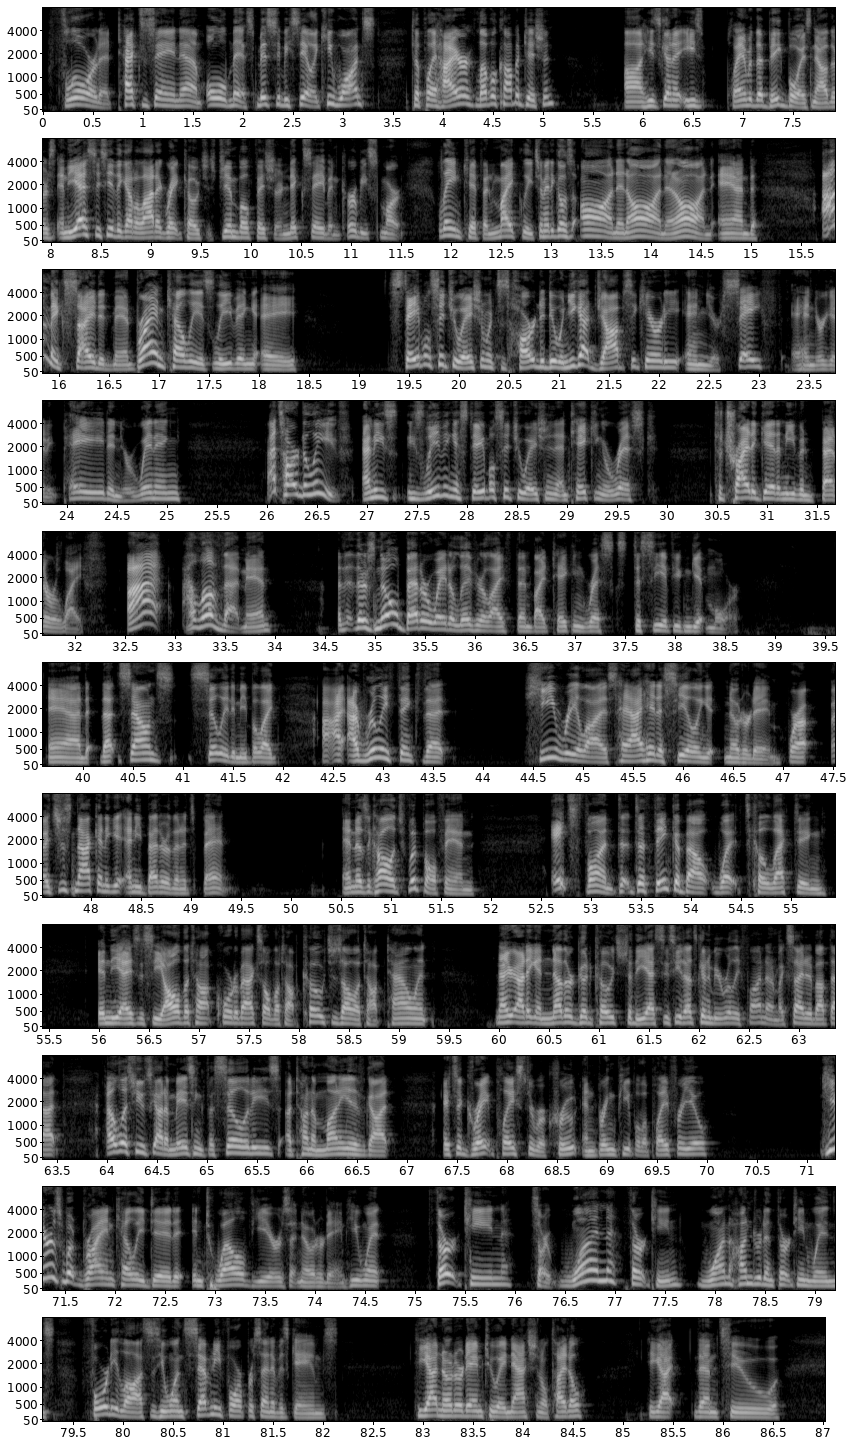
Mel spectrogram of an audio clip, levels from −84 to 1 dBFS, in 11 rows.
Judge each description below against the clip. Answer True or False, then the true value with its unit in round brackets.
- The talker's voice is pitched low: False (155 Hz)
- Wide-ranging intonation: False (4.9 semitones)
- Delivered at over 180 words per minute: True (190 wpm)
